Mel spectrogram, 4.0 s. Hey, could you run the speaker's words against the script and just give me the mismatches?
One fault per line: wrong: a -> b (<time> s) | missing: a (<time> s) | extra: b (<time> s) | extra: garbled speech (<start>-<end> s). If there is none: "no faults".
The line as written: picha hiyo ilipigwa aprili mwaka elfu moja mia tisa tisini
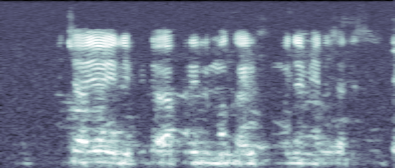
no faults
